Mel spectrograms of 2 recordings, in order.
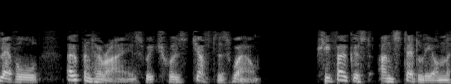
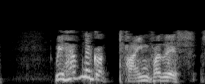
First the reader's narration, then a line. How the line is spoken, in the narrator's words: snapped Rob Anybody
